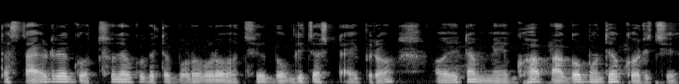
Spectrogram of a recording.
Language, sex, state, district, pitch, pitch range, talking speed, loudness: Odia, male, Odisha, Malkangiri, 100 Hz, 90-110 Hz, 160 wpm, -20 LUFS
